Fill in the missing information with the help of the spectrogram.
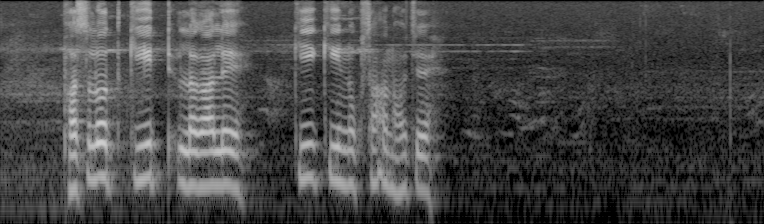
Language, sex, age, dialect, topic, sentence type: Magahi, male, 25-30, Northeastern/Surjapuri, agriculture, question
